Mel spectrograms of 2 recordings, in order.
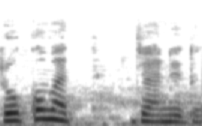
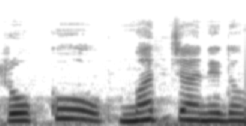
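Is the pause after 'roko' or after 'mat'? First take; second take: after mat; after roko. First: There is a pause after 'mat'. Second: There is a pause after 'roko'.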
